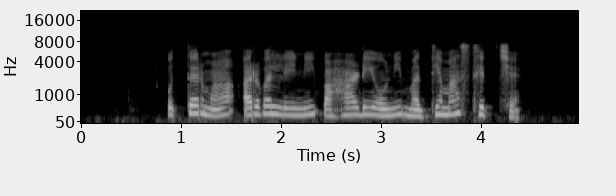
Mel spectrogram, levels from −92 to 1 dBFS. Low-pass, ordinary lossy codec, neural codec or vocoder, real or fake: 7.2 kHz; none; none; real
